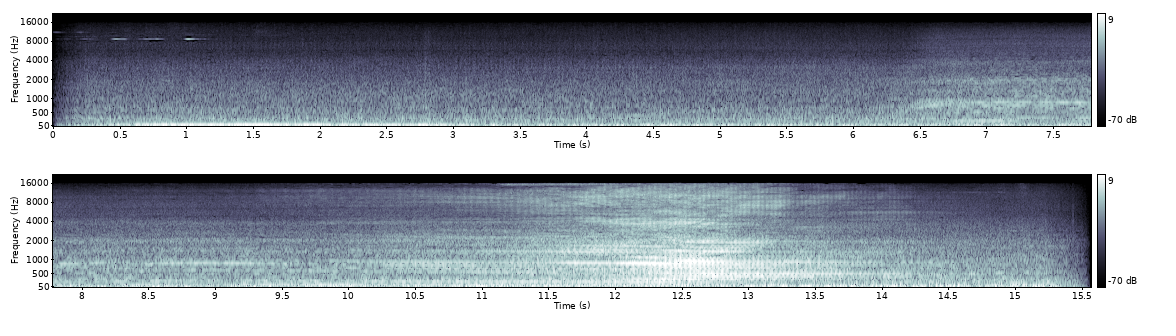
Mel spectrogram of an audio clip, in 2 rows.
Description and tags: Traffic and motorbike.
20120324
spain, caceres, traffic, motorbike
